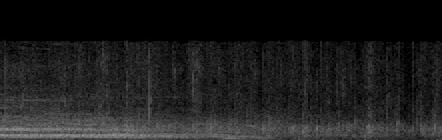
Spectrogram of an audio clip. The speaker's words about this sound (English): Amen. I got a couple little hand claps, a holy murmur.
